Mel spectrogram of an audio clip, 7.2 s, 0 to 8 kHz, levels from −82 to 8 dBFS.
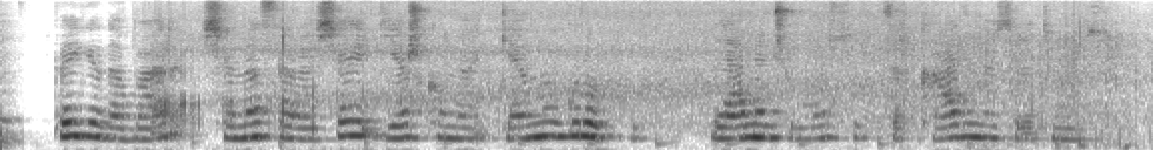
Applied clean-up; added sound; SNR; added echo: none; Liquid; 13 dB; reverberation time 0.3 s.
